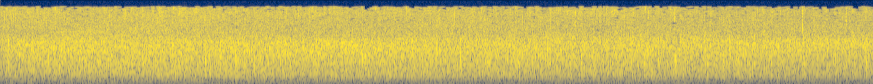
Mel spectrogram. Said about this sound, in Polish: Dlatego, kochani, na samym początku bardzo gorące i serdeczne pozdrowienia wyrażone naszymi gorącymi oklaskami przekażmy tym wszystkim, którzy w tym momencie są razem z nami połączeni. A zatem pozdrawiamy wszystkich słuchaczy Radia Maryja.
